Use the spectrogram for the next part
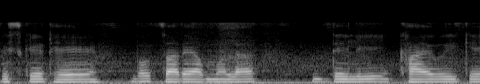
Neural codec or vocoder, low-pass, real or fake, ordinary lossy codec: none; 7.2 kHz; real; none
